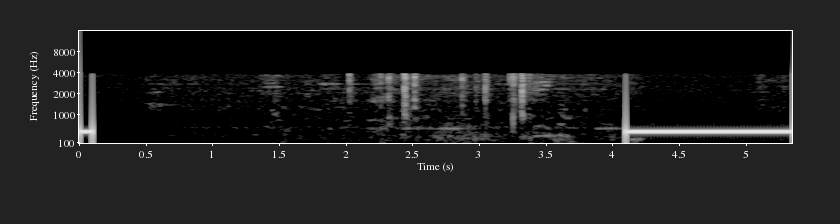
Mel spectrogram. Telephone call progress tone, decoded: ringback tone

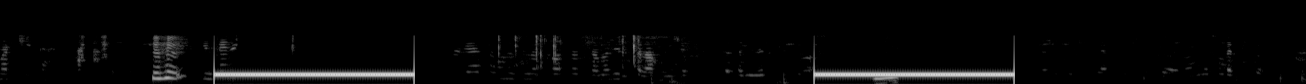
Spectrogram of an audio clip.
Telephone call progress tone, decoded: ringback tone

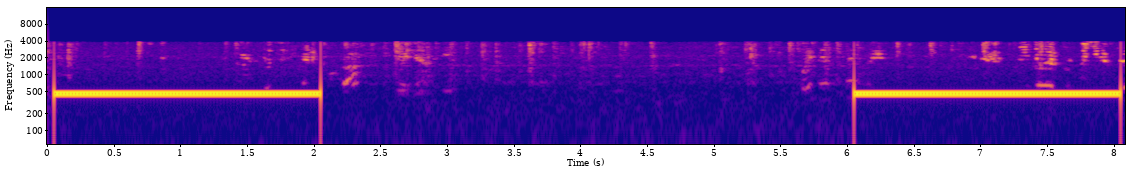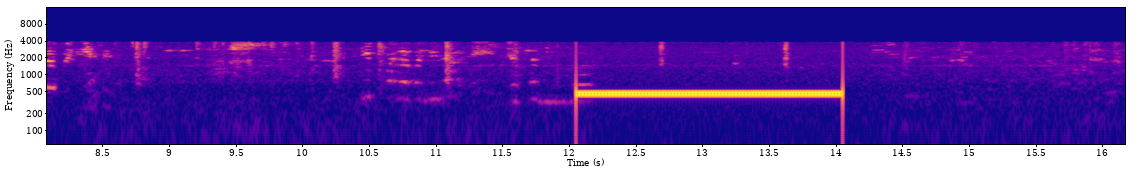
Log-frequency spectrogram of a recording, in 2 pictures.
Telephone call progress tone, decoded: ringback tone

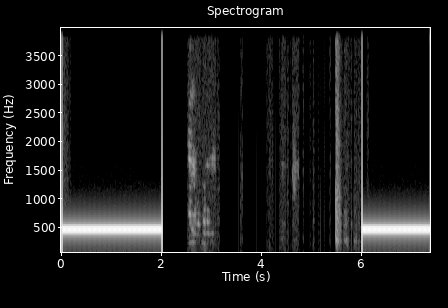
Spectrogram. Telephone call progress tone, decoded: ringback tone

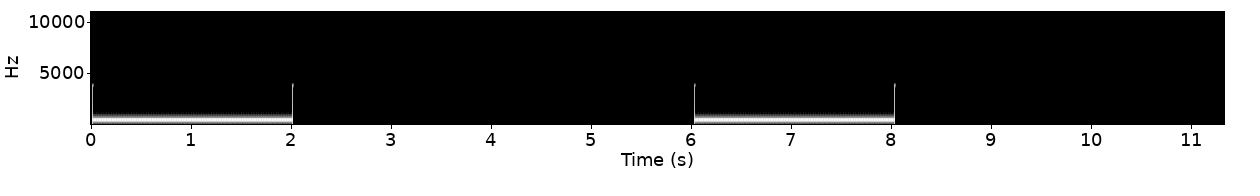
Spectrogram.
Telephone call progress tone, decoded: ringback tone

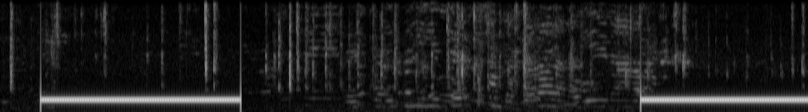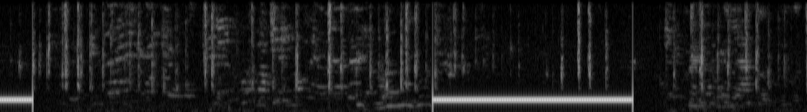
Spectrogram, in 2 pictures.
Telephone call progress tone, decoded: ringback tone

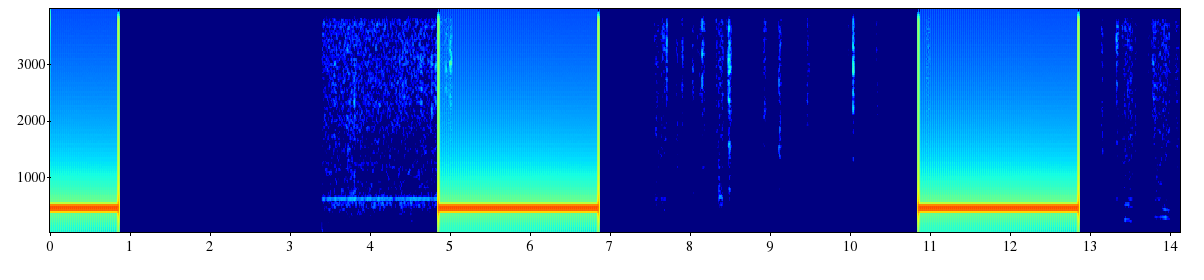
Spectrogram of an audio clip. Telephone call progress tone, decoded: ringback tone

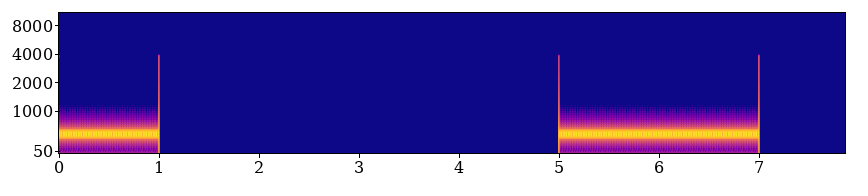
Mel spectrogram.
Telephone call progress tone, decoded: ringback tone

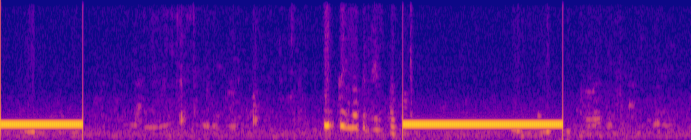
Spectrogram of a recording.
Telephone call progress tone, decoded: ringback tone

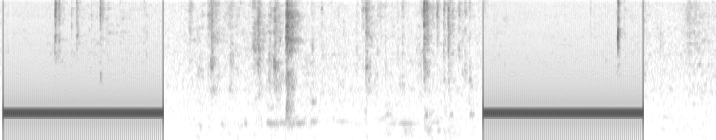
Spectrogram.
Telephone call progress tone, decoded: ringback tone

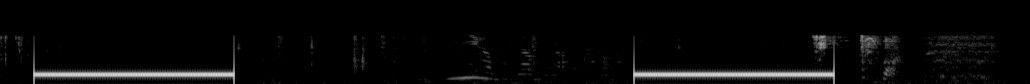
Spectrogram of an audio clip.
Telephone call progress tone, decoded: ringback tone

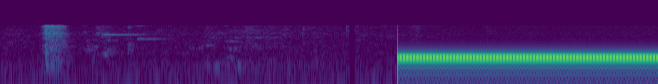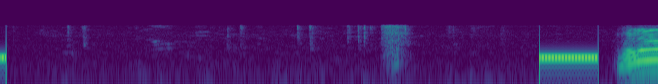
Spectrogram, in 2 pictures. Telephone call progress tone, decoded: ringback tone

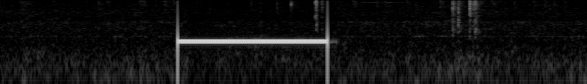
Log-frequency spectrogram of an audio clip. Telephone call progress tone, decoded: ringback tone

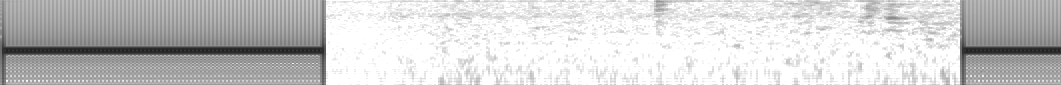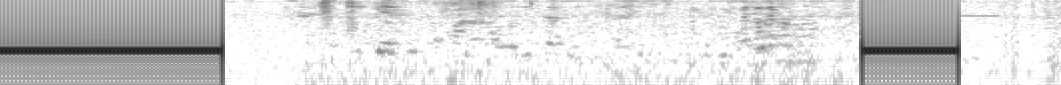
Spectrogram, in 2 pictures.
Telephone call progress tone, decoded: ringback tone

